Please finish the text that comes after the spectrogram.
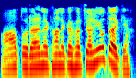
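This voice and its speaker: A woman's voice: medium pitch, fast, dry recording, dull audio, lightly acted. A woman voicing a grudging, calculating married brother-in-law in a cartoon story, talking hesitantly.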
